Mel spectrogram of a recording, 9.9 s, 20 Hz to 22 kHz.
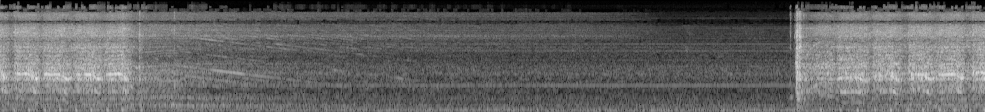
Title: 2007 Mazda RX-8 no start, engine is getting fuel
